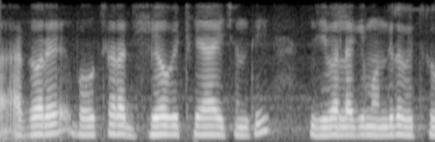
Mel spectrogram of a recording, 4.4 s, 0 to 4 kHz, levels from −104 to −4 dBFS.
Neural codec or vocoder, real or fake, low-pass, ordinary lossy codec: none; real; 3.6 kHz; none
